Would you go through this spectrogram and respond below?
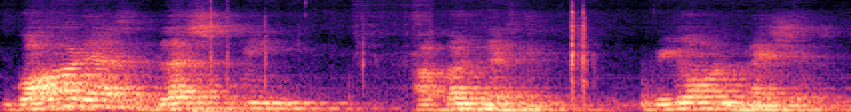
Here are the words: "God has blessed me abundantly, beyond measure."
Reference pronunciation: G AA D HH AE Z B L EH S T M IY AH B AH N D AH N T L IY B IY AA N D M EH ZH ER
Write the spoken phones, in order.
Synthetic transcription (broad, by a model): G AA D HH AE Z B L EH S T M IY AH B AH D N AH T IY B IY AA N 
